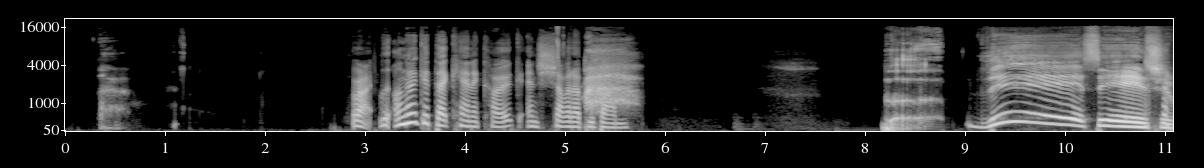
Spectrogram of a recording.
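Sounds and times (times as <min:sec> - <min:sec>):
speech: 0:02.9 - 0:05.8, 0:08.2 - 0:11.0
loud burp: 0:08.2 - 0:08.9.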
